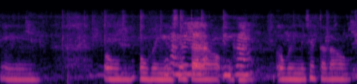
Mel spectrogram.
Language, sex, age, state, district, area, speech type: Bodo, female, 18-30, Assam, Udalguri, urban, spontaneous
